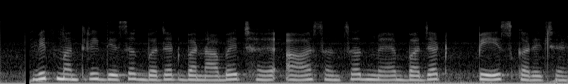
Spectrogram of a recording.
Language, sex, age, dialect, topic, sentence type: Maithili, female, 18-24, Eastern / Thethi, banking, statement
